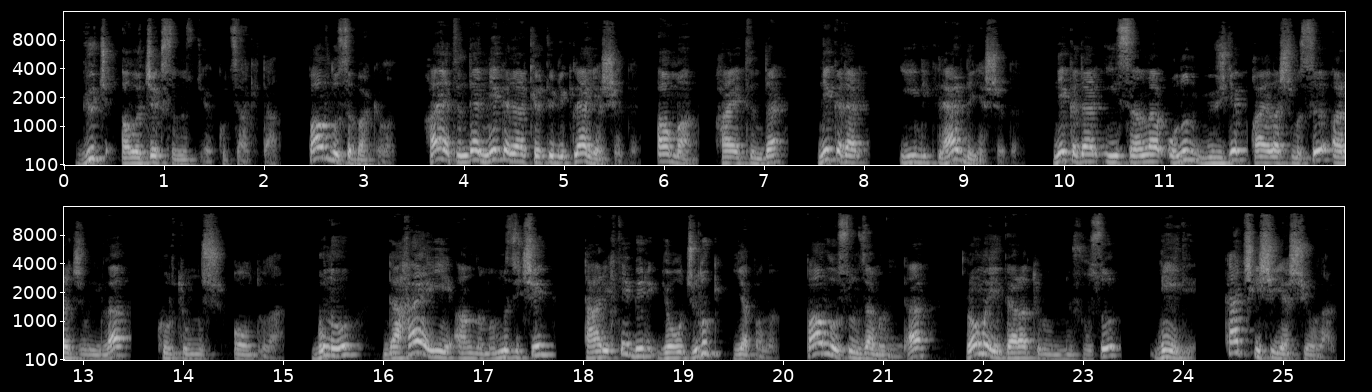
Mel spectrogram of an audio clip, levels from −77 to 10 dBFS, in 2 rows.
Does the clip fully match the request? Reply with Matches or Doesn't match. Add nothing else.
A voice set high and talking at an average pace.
Doesn't match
